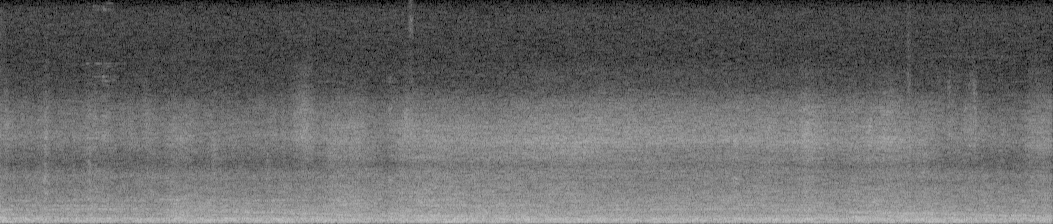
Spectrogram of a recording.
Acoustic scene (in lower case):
residential area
